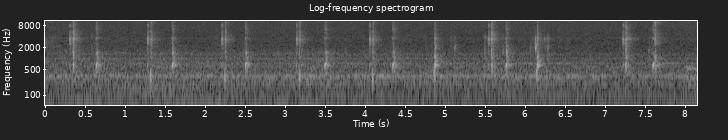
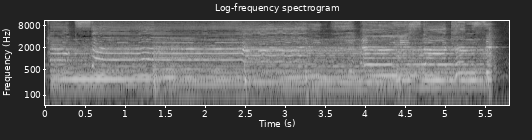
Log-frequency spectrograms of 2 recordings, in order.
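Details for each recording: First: NuTone IMA4406 intercom master station on the bench, intercom volume at maximum with one remote station: sharp dry clicks about every half second over a faint hum as the audio/intercom direction relays chatter. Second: NuTone IMA4406 intercom master station after servicing; it had a failing amplifier and power supply causing low volume and distortion. At volume between 9 and 10 o'clock, the music plays clean and steady with no crackle, dropouts or fluctuation.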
